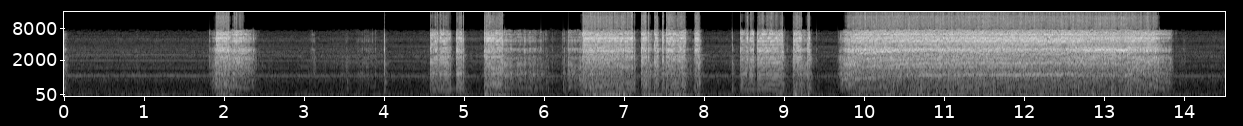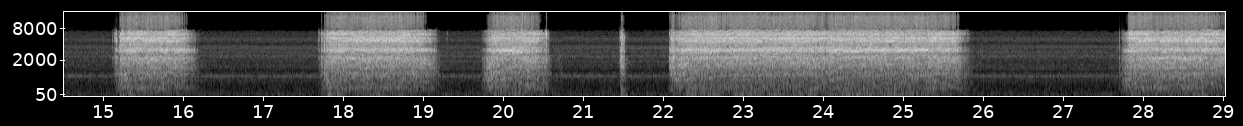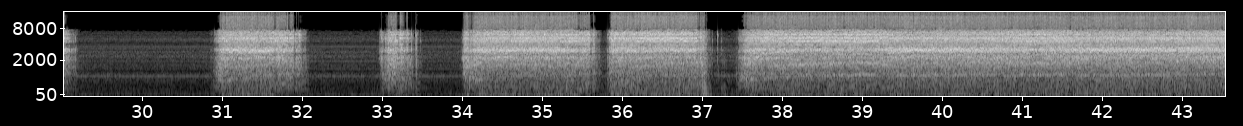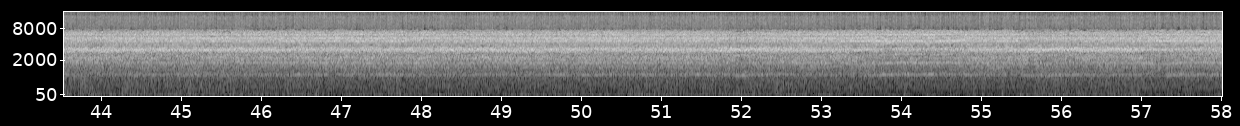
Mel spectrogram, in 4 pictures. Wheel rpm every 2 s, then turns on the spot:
10, 0, 10, 10, 60, 210, 110, 50, 40, 70, 20, 200, 130, 30, 70, 60, 10, 150, 130, 200, 220, 220, 230, 240, 230, 230, 220, 230, 230.
4-8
